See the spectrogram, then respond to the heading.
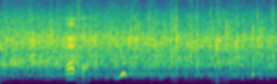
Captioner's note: cheers and applause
